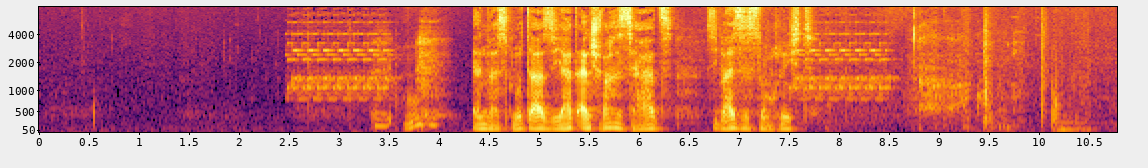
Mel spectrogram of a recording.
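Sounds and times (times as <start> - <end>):
telephone ringing: 2.5 - 3.6, 7.3 - 8.6
speech: 3.3 - 7.8.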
